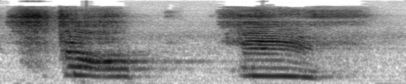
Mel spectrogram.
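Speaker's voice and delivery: very high, short mock cries for help; mock movie cry. Podcaster mimics Coming to America for his laughing co-host, high mock cry. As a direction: imitate a high-pitched comic shout from a film.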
